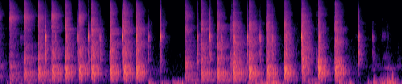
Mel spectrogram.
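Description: A rapid series of sharp taps or knocks, about four a second, with a short pause about three seconds in, each stroke ringing briefly.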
